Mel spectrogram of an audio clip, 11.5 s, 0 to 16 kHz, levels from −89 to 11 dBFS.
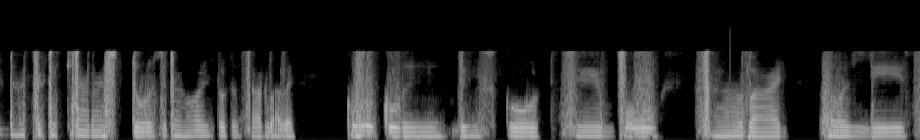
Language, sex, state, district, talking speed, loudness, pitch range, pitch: Bengali, male, West Bengal, Purulia, 85 wpm, -23 LUFS, 115-130 Hz, 120 Hz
